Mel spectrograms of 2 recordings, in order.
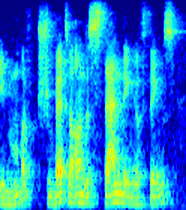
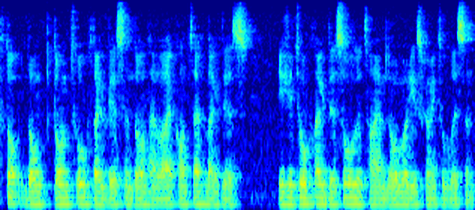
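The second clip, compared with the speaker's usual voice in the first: low, flat, lifeless, robotic droning monotone; 4 semitones lower, 7 dB quieter than usual. Listing tip twenty-two, having no enthusiasm: flat monotone voice. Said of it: "that freaking like monotone voice".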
